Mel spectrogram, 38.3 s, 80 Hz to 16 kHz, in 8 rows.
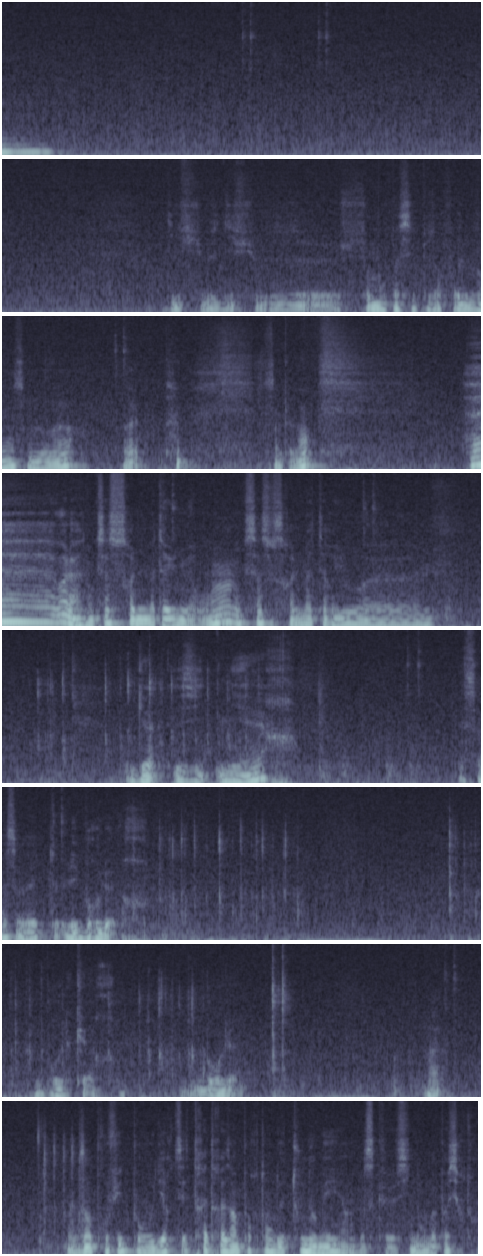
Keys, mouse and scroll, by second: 3.2-17.9 drag, 18.1-26.7 drag, 29.1 BackSpace, 33.2-35.5 drag, 34.3 ctrl+s.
